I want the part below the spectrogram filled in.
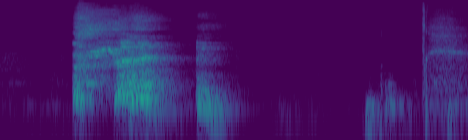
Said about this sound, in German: das mache ich jetzt einmal, aber vom Mikrofon weg, mir hat jemand, äh, eine Sängerin geschrieben, ich soll nicht räuspern, sondern einmal abhusten. Warte, ich mache, ihr hört das jetzt hoffentlich nicht, aber ich mache mal einmal.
